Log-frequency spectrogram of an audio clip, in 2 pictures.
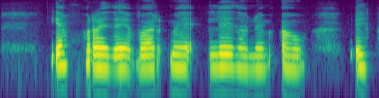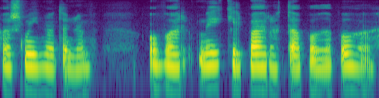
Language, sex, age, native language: Icelandic, female, 30-39, Icelandic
